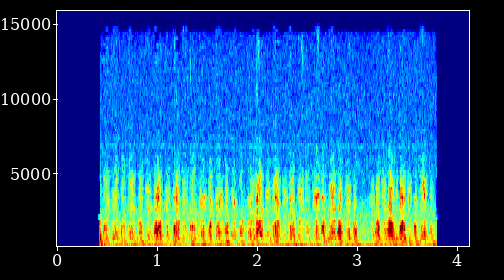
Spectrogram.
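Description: Faint scratching of a marker writing by hand, with short stroke after stroke. It starts about half a second in and stops just before the end, over a low steady hum.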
